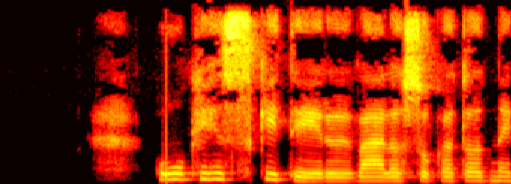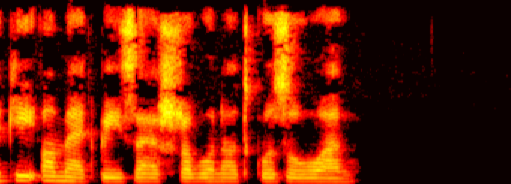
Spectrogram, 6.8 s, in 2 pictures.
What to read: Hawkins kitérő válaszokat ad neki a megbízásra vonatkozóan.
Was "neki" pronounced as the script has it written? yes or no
yes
